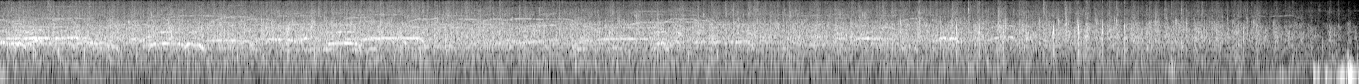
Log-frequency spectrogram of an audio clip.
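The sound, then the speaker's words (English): An audience applauds to welcome folk guitarist Doc Watson and Jack Lawrence at the Florida Folk Festival. The clapping is sustained and dense for about twenty seconds, then thins and tapers off toward the end. “So put your hands together and welcome Doc Watson with Jack Lawrence.”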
